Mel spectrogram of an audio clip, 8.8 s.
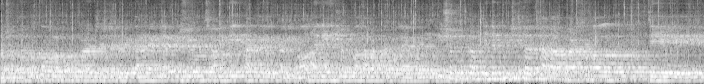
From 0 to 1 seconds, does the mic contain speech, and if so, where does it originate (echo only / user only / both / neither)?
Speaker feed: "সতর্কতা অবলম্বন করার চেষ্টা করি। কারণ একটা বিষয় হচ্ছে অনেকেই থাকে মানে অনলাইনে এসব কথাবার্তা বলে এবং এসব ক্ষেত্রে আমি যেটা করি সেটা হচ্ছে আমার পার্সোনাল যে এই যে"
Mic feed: echo only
